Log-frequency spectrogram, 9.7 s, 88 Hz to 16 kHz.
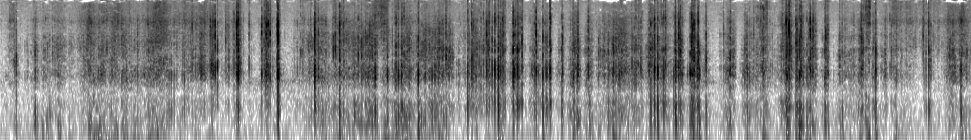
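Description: Long, pointed chrome nails on both hands scratch the glitter-beaded top of a single soft, solid foam sponge. The scratching makes a dense, continuous crinkling and crackling texture centered around 1 kHz with bright hiss above. Sharper scraping bursts rise out of it throughout.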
